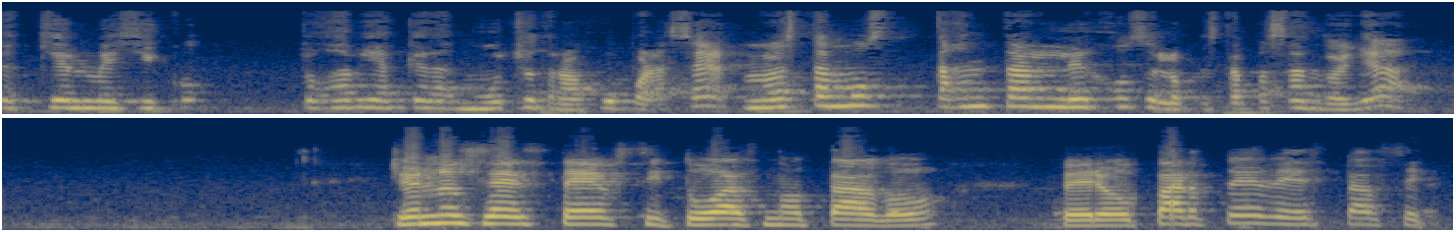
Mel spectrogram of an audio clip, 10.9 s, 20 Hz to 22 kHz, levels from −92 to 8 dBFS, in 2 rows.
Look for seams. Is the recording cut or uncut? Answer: uncut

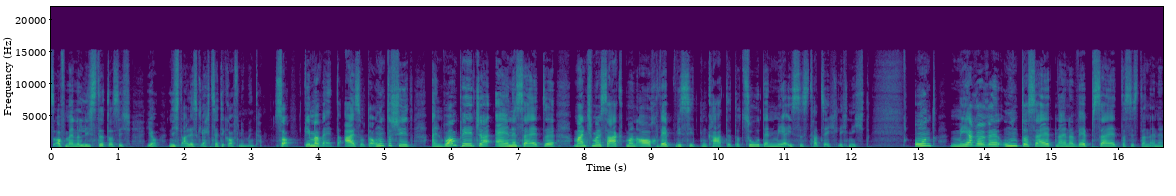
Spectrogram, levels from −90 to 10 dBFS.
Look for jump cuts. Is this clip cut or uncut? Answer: uncut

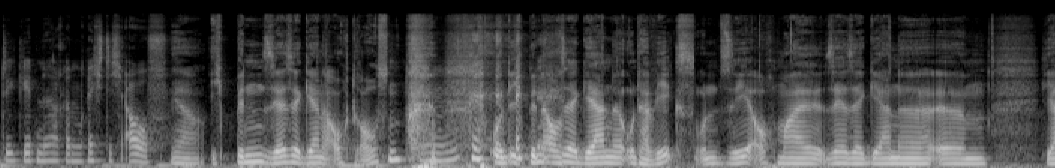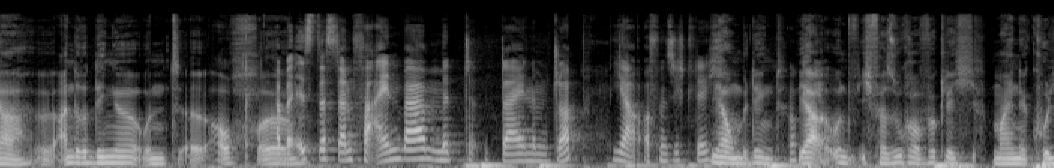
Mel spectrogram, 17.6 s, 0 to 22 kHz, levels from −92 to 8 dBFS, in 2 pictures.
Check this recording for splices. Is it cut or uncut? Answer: cut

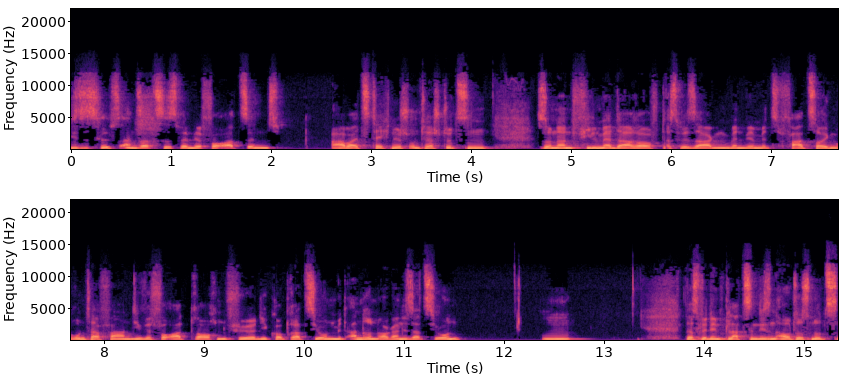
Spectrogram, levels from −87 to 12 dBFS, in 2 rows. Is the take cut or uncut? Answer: cut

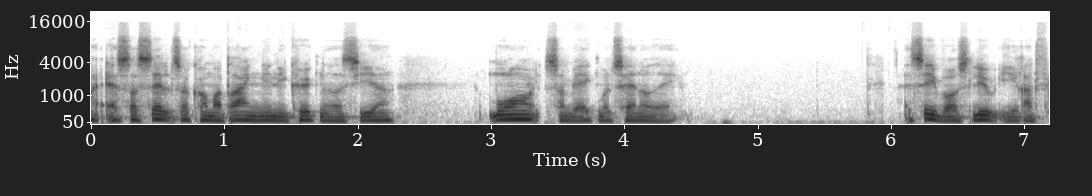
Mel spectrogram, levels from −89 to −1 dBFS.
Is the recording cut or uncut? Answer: cut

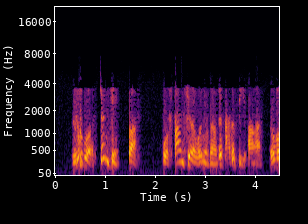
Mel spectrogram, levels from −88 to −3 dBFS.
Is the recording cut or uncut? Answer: uncut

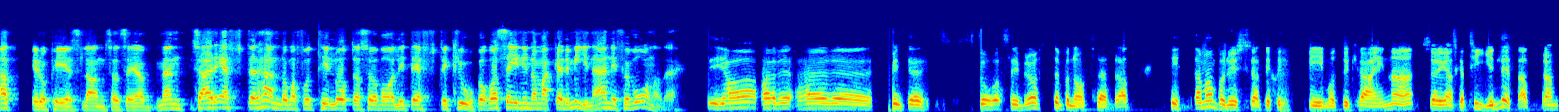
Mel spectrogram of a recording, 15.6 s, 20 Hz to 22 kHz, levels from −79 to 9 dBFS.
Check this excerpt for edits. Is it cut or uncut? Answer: cut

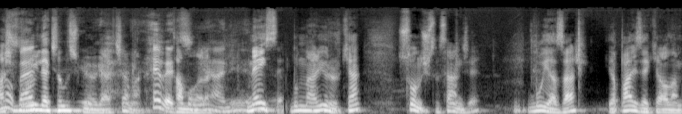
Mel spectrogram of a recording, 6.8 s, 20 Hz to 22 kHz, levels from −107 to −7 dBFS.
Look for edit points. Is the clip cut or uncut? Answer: cut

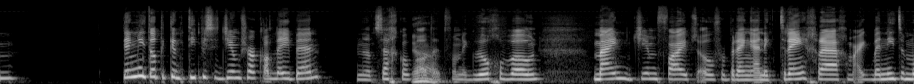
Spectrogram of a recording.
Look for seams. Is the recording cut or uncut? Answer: cut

